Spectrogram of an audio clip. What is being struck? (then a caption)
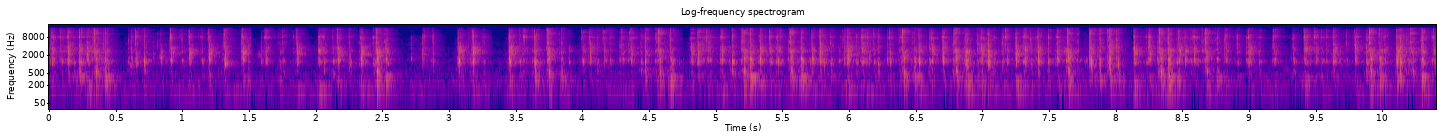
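Plastic mechanical keyboard. Fingertips type steadily on the keycaps of a black plastic mechanical keyboard with clicky Cherry MX Blue switches. The sharp, bright clicks come in dense, rapid bursts with brief pauses, each one dying away almost instantly.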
